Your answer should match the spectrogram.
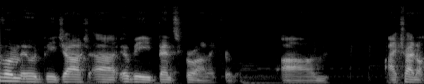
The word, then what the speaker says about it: Skowronek: It is Skowronek. He did say he doesn't know how to spell it.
